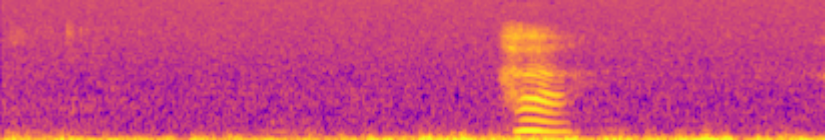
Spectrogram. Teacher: Huruf yang di al-halqu, tenggorokan bagian bawah, kita tambahkan hamzah pada huruf sebelum ha dan kita sukunkan huruf ha tersebut. Nah, maka kita akan merasakan huruf ha keluar dari tenggorokan bagian bawah.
